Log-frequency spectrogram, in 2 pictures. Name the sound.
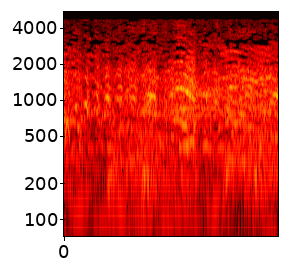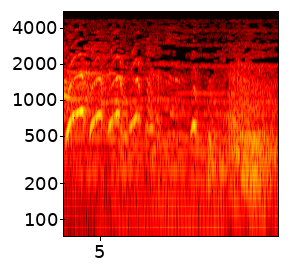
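hungry lions roaring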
